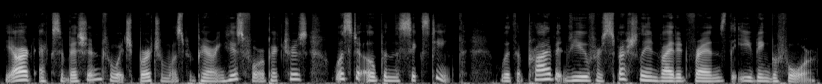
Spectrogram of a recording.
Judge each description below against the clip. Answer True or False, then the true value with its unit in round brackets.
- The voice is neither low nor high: True (175 Hz)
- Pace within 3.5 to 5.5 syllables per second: False (6.4 syllables/s)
